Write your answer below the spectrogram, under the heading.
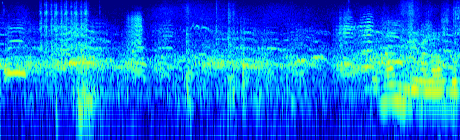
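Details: A flock of Hooded and White-naped Cranes in a snowy landscape at Arasaki Crane Center, Kyushu, Japan, gives loud, overlapping honking and trumpeting calls about twice a second, a busy chorus of many birds at once.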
